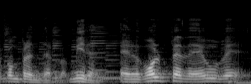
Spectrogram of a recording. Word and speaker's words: Euwe: Miren, el golpe de Euwe, o de Euwe, que es como creo que se pronuncia correctamente, es majestuoso y muy incisivo, ¿no?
